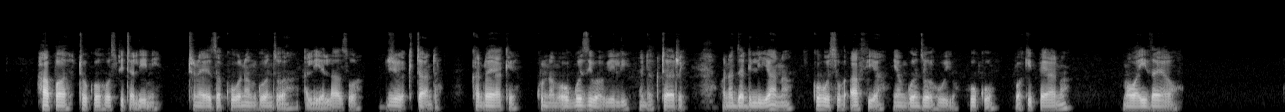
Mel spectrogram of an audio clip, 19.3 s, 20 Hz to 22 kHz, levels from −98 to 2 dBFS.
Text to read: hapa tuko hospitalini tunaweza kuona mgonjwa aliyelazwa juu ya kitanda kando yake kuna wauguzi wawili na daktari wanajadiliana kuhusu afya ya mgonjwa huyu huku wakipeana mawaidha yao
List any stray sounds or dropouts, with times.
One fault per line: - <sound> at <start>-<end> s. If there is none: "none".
none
